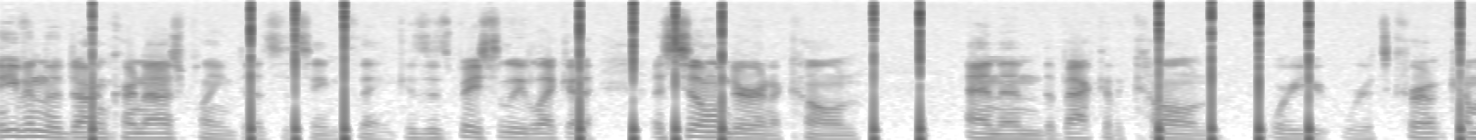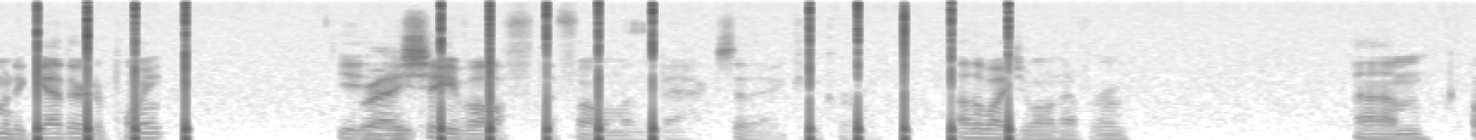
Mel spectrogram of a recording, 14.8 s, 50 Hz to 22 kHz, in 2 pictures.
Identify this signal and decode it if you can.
Tap code, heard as knocks on a wall, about 4 knocks a second, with speech in English. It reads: CRUZ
